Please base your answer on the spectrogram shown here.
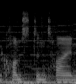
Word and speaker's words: Constantine: Though there was a little jab during the Crisis on Infinite Earths special in the Arrowverse, wherein Lucifer pronounced it John Constantine and John corrects him and says it's Constantine, and I think Lucifer replies, "Is it?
